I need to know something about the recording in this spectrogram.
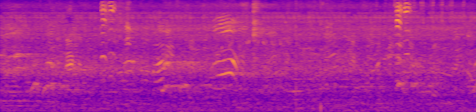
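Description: People in a crowd whistle and shout.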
